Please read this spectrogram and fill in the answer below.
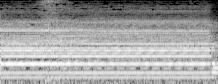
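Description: A steady horn-like tone sounding a chord of more than one pitch, held without change in pitch or level.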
